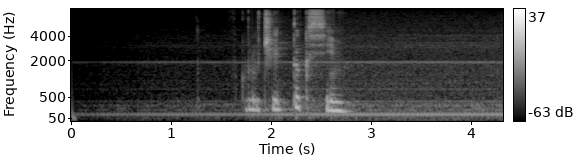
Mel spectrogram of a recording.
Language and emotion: Russian, neutral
